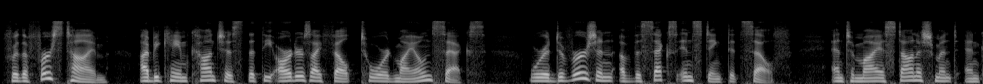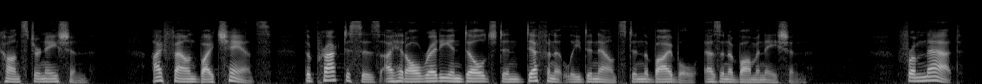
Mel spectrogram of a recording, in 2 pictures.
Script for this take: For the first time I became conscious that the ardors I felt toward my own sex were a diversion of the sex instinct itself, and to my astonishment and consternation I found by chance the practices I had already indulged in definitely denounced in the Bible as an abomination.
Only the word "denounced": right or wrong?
right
